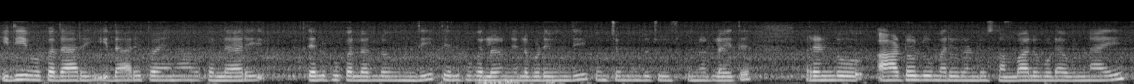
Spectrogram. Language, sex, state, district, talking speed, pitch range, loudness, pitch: Telugu, female, Telangana, Mahabubabad, 130 wpm, 190-200 Hz, -17 LUFS, 195 Hz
